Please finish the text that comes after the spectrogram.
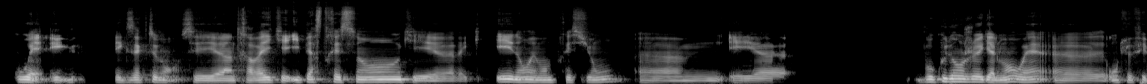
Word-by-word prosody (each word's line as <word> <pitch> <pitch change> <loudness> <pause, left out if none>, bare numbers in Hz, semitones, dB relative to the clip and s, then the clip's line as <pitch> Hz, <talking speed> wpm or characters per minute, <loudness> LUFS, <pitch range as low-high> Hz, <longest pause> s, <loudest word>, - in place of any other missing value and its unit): Ouais, 115 -2 +5
ex - - +1 0.4
exactement. 105 0 -2
C'est 95 -1 -1
un 95 0 +1
travail 100 +3 +2
qui 110 - -1
est - - +6
hyper 115 +2 +2
stressant, 115 0 +3
qui 100 -6 -1
est, 90 - 0
heu, 90 0 -5
avec 85 -1 -11
énormément 115 -4 +4
de 105 - -2
pression, 110 +3 -5 0.2
hem, 90 0 -8
et 95 0 -4
heu 90 0 -4 1.4
Beaucoup 120 +4 +1
d'enjeux 130 -2 +4
également 110 +2 +3
ouais, 120 +1 +1
heu, 95 -1 -6
on 100 - -2
te 100 - -14
le 100 - -2
fait 105 - -5
105 Hz, 150 wpm, -22 LUFS, 95-115 Hz, 1.4 s, est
